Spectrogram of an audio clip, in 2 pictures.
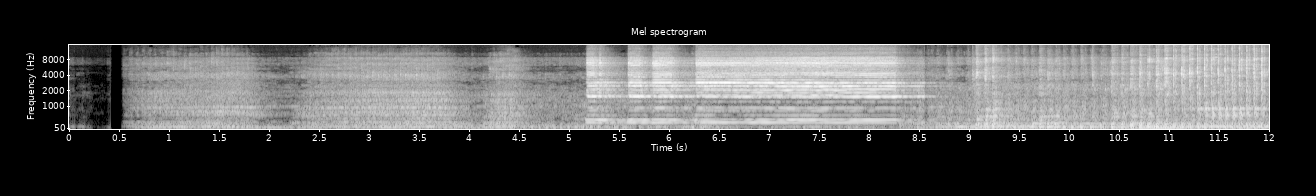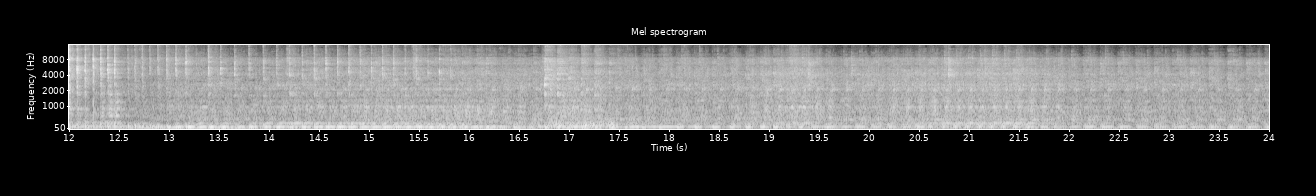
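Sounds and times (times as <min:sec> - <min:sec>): motorcycle engine revving: 0:00.6 - 0:24.0
vehicle horn: 0:05.1 - 0:08.9.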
